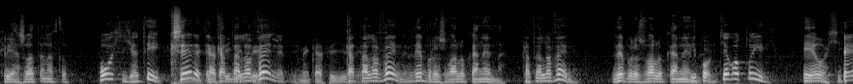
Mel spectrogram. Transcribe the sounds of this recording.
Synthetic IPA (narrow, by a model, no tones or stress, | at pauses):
xɾiɐzo̞t̪ɐnɐft̪o̞ | o̞çiʝɐt̪ikse̞ɾet̪ekɐɐlɐve̞net̪emekɐθikɐt̪ɐlɐve̞neðe̞bɾo̞zvɐlo̞kɐne̞nɐkɐt̪ɐlɐve̞net̪eðembɾo̞zvɐlo̞kɐne̞lipo̞nceɣo̞t̪o̞iðʝo | eoçi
